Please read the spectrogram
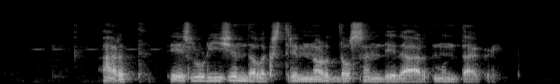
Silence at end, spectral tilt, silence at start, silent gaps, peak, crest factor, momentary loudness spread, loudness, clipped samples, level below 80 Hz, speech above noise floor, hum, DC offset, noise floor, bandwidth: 0.65 s; -5.5 dB/octave; 1 s; none; -6 dBFS; 18 dB; 8 LU; -23 LUFS; under 0.1%; -60 dBFS; 37 dB; none; under 0.1%; -59 dBFS; 7.8 kHz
